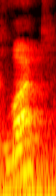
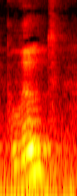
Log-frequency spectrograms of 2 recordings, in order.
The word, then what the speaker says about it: GLUT: you can pronounce it glut you or you can pronounce it glute we're going to pronounce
